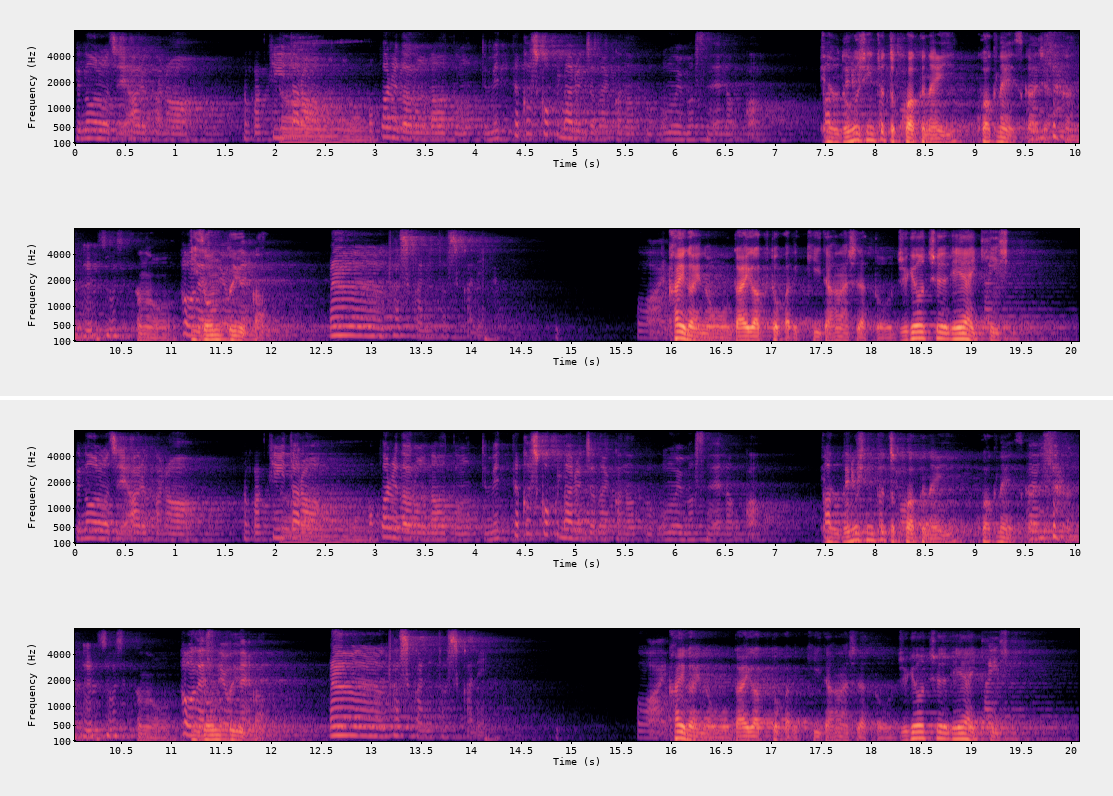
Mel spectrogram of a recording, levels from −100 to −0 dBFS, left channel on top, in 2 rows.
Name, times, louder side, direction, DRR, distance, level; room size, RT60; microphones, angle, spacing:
voice 1, 0.0-1.2 1.7-2.5 2.9-6.8 7.5-7.9 8.1-8.3 9.5-10.5 11.1-11.8 12.6-14.2 15.7-16.2 19.1-19.3, right 2 dB, 20° right, 3 dB, 2.1 m, -41 dB
voice 2, 2.0-3.0 7.5-10.1 10.7-11.9 15.9-19.4, left 4 dB, 85° left, 14 dB, 0.8 m, -32 dB
29.5 x 29.0 x 6.0 m, 2.5 s
head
